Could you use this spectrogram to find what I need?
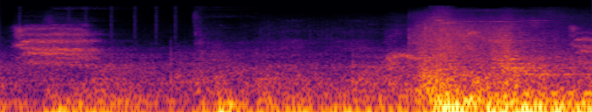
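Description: Armour clinks with heavy footsteps.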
